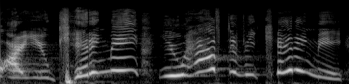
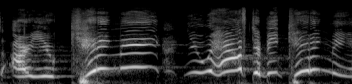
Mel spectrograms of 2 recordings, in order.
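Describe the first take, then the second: First: High, louder disbelief at her friend; incredulous cry. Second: High, loud incredulous cry of disbelief; incredulous shout. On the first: Speaker echoing the boss to the new officer, high and incredulous. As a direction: throw her words back, high and incredulous. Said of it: "my turn to go". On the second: Boss shouting in disbelief at her new officer, incredulous and high. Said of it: "And she goes". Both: Retold or imitated.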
